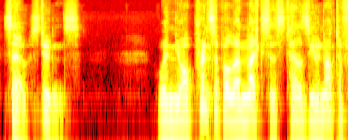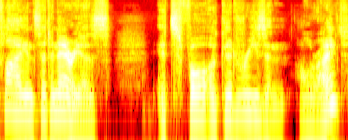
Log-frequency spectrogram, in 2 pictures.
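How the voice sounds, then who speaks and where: A man's voice: fairly high pitch, animated, a little slow, a little mellow. A man playing a playful but protective supernatural grandfather who co-hosts scripted school announcements. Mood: serious, protective.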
